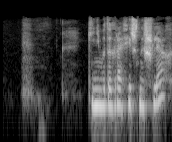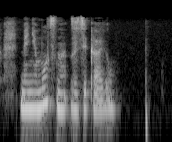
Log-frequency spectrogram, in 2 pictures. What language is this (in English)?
Belarusian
